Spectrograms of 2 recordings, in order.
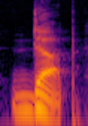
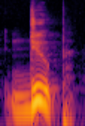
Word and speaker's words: dup: blah blah blah blah you can't pronounce it dup you have to pronounce it dupe because it's duplex and duplicate wow the next word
